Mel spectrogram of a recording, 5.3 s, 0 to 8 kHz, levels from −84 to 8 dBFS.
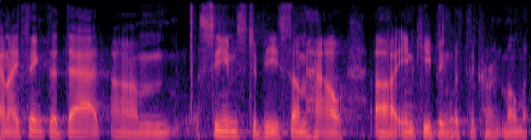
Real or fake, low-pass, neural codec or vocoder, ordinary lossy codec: real; 7.2 kHz; none; Opus, 32 kbps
